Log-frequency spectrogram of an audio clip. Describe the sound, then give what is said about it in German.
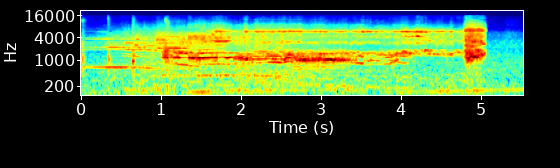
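Tyre squeal of a car skidding on a street, made as a radio drama sound effect: a sustained, high, whining screech that holds for several seconds, then a short, loud burst of noise near the end. “Achtung, der Wagen!”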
